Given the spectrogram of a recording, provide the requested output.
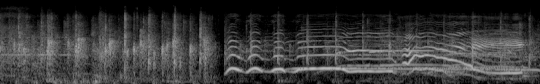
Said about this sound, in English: Right, come on down and give them a big round of applause.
